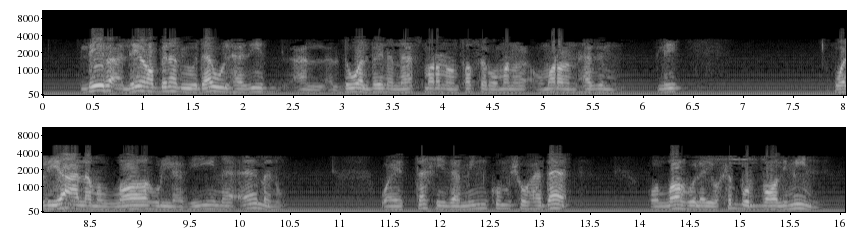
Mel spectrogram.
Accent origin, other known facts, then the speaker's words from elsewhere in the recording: Egypt; يعني ابسط مثال عندنا في مصر مثلا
